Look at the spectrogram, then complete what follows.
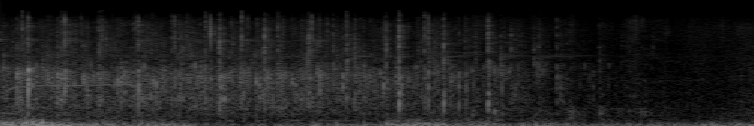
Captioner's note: audience applauding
